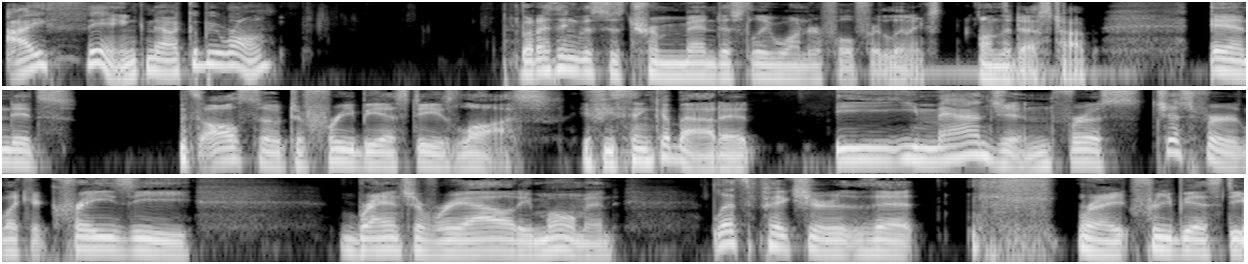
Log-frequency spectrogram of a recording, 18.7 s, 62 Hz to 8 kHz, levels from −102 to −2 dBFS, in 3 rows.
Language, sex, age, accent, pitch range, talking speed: English, male, 30-49, American, 105-140 Hz, 155 wpm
